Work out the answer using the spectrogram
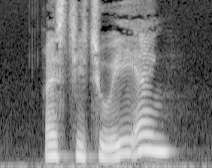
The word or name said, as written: RESTITUERING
